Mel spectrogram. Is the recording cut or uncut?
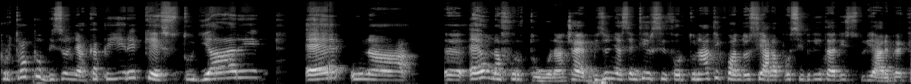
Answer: uncut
